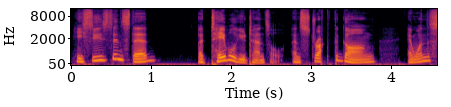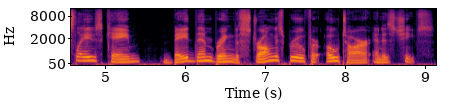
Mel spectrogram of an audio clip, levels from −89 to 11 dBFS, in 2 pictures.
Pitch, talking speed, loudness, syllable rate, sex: 150 Hz, 175 wpm, -18 LUFS, 4.4 syllables/s, male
